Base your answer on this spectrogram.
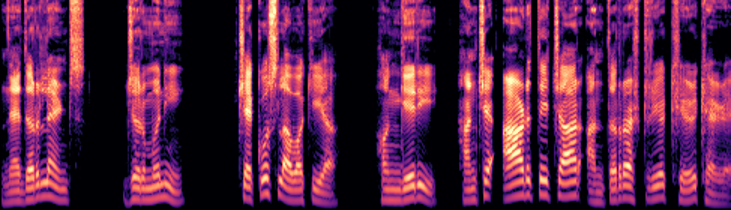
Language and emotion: Goan Konkani, neutral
